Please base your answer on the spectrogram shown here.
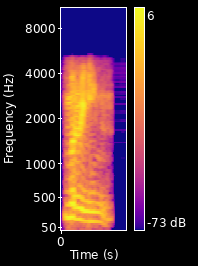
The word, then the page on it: marine: Indian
